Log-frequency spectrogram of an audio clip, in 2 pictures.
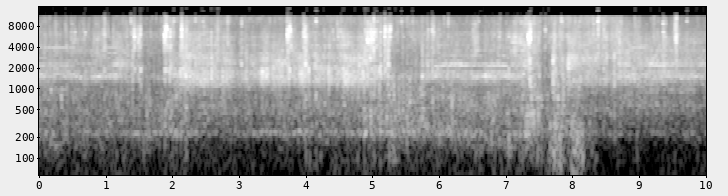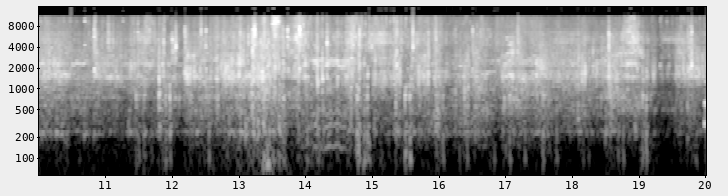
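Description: Cannondale Habit Neo 4 electric mountain bike riding a bumpy dirt trail: tyres rumbling over dirt and rock with the bike clattering and knocking over bumps.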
